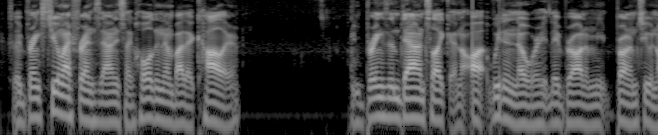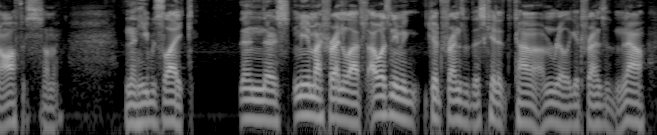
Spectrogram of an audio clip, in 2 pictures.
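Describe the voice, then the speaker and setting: A man's voice: low voice, steady tone, fast, smooth, no echo. A man rambling through a story as casual gameplay commentary, with many ums and restarts.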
